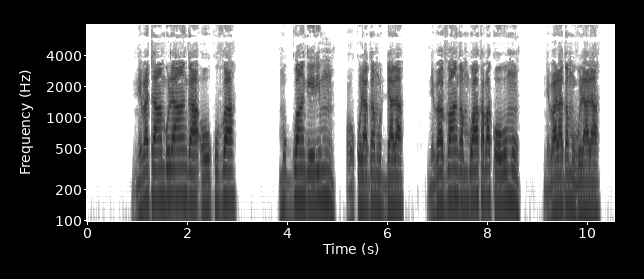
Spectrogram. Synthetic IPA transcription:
ne̞βataːmbulaːŋɡaʔo̞kuva | muɡwaːŋɡe̞ːɾimu | o̰kulaɡamudːala | ne̞βavaːŋɡamuβwaːkaβako̞ːβumu | ne̞̰βalaɡamuβulala

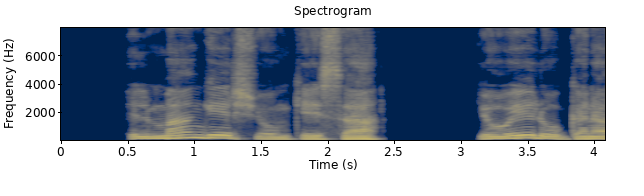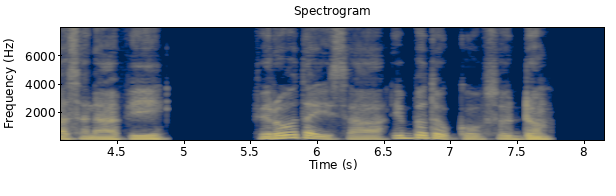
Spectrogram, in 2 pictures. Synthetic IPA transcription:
ʔɪlmaːŋɡe̞ːɾʃoːmke̞ːsːaː | joːʔe̞ːloːɡːɐnaːsɐnaːfɪ | fɪɾo̞ːt̪ɐɪsaːᶑɪbːɐt̪ɔkːo̞ːfsɔd̪ːɔmɐ̥

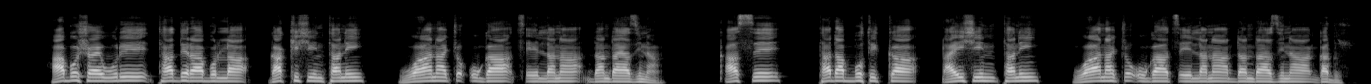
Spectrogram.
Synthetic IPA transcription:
hɐbɔʃɐjwʊɾɪt̪ɐd̪ɛɾaːbɔlːɐ | ɡɐkːɪʃɪnt̪ɐnɪ | waːnɐt͡ʃʼɔʔʊɡaːt͡sʼe̞ːlːɐnad̪ɐnd̪ɐjɐzɪnɐ̰ | kʼɐsːɛ | t̪ɐd̪ɐbːɔt̪ɪkːɐ | ɗɐjɪʃɪnt̪ɐnɪ | waːnɐt͡ʃʼɔʔʊɡaːt͡sʼe̞ːlːɐnad̪ɐnd̪ɐjɐzɪnɐɡɐd̪ʊs

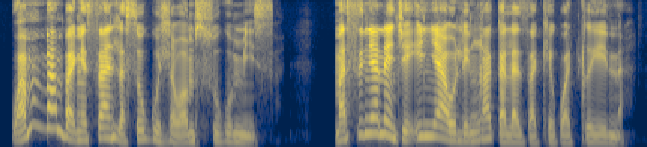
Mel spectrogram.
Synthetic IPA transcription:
wam̩βambʱaŋɛsand͡ɮʱasoɣuɮawam̩suɣumiːsḁ | masiɲanɛnd͡ʒʱɛʔiɲawɔlɛŋ͡ǃaɡ̥ʱalazakʰɛɣwaǃiːna

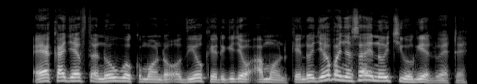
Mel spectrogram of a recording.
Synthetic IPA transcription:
ɛ̰akad͡ʒɛft̪anowokmɔndɔʔod̪ɪokedɡɪd͡ʒɔʔa̰mɔnkendod͡ʒɛhɔvaɲasajenot͡ʃiwoɡɪɛlwɛtɛ̰

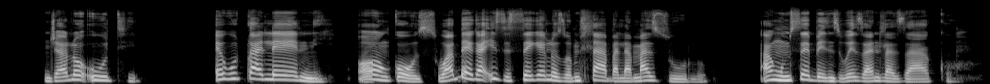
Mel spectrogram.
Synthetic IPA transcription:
nd͡ʒʱalɔʔuːtʰi | eɣuǃaleːni | ɔ̰ɔŋkʼosiwaβɛɣaʔizisɛɣɛlɔzom̩ɬaβalamazulu | a̰ŋum̩sɛβend͡zʱiwɛzand͡ɮʱazaːkʰɔ

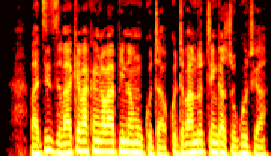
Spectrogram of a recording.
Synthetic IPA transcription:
ʋad͡zid͡ziʋake̞ʋakaŋɡaʋapindamuɡʱut̬akut̬iʋando̞te̞ŋɡaʐo̞k̬uːd͡ʒɡa

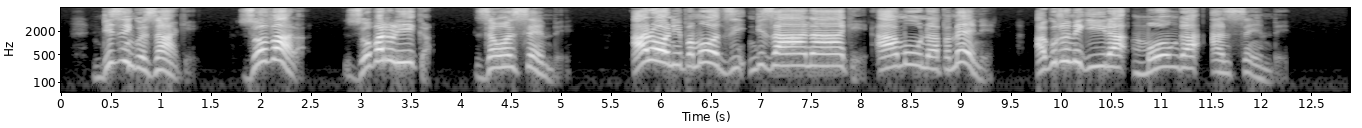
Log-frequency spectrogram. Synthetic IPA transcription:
ndiziŋɡwɛzakɛ̥ | zɔvala̰ | zɔpatulika | zawansɛːmbɛ | aɾɔnip̬amɔd͡zindizaːnaːkɛ̰ | aːmunapamɛnɛ | ak̬utumik̬iɾamɔŋɡaːnsɛːmbɛ

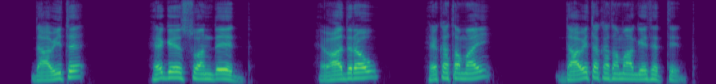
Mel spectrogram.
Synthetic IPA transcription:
d̪aːwɪt̪ɛ | hɛɡe̞ːsːʊwand̪ɛʔe̞ːd̪ːɐ̥ | hɛ̰waːd̪ɪɾɐw | hɛkɐt̪ɐmɐj | d̪aːwɪt̪ɐkɐt̪ɐmaːɡe̞ːt̪ɛt̪ːe̞̰ːd̪ːɐ̥

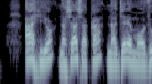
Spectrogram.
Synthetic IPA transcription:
aɦiɔnaʃaʃakanad͡ʒɛɾɛmɔðu

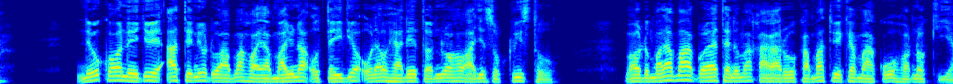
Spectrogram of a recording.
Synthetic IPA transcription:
neokɔneːd͡ʒeɾeʔateneondowamaɦɔjamaɲunaʔotɛiðjɔʔoɾeaoɦɛadetwɔneɾɔɦɔwa̰d͡ʒɛsokɾisto | mʔaondomaɾeamaɡɔɾɛtɛnemaka̰ɣa̰ɾokamatwekɛmakoɦɔnɔkia̰

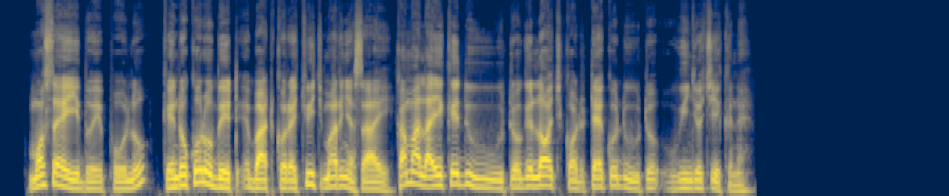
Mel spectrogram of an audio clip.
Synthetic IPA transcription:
mɔsɛɪd̪ɔepolokendokoɾobetebatkɔɾat͡ʃwit͡ʃmarɲasajɪkamalaɪkeduutoɡɪlɔt͡ʃkɔdtɛkodutowiɲd͡ʒot͡ʃɪknɛ

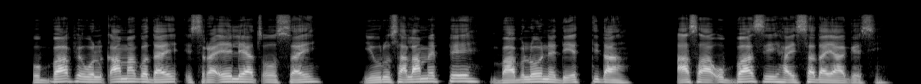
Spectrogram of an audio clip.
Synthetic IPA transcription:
ʔʊbːaːfɛwɔlkʼːɐmɐɡɔd̪ɐjɪsɾaːʔe̞ːlɪjat͡sʼo̞ːsːɐj | jɛɾʊsɐlɐmɛpːɛbaːbɪlo̞ːnɛd̪ɛɛt̪ːɪd̪ɐ | ʔɐsaːʔʊbːaːsɪɦɐjsːɐd̪ɐjaːɡḛːsɪ

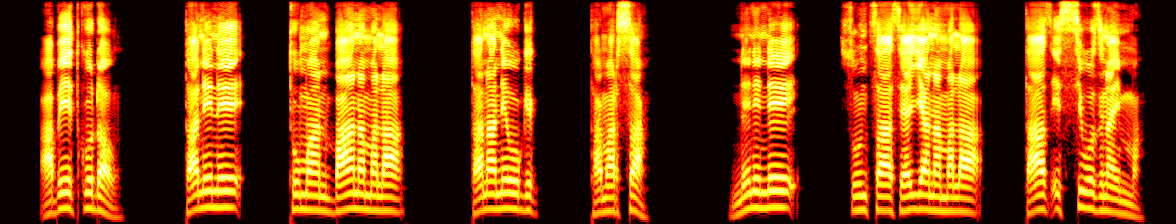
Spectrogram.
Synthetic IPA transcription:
ʔɐ̰be̞ːt̪ɡɔd̪ɐw | t̪ɐnɪnɛ | t̪ʊmaːnbaːnɐmɐlɐ | t̪ɐnɐnɛɔɡɛ | t̪ɐmɐɾsɐ | nɛnɪnɛ | sʊnt͡sːaːsjɐjːɐnɐmɐlɐ | t̪aːsɪsːɪwɔzɪnɐɪmːɐ̰

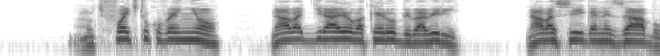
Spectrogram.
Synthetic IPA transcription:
muci̥fwe̞ːci̥tukuve̞ɲːo̞ | naːβaɟːiɾajo̞ːβake̞ɾubiβaβiɾi | naːβasiːɡanezaːβu

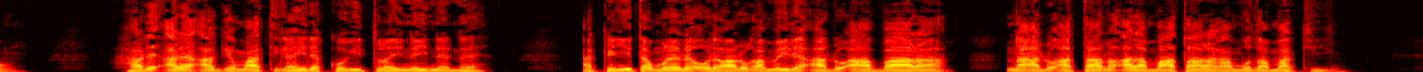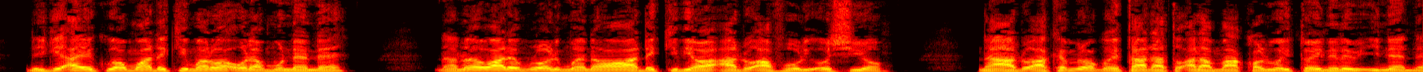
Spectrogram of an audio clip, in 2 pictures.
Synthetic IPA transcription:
haɾeʔaɾeaʔaɡematiɣaiɾɛkoitoɾaineinɛnɛ | akeɲitamonɛnɛoɾeawaɾoɣameiɾɛʔadoʔabaːɾa | naːdoatanɔʔaɾeamataːɾaɣamoðamaki | niːŋɡeaɣekuɣamwandekimaɾwaoɾeamonɛnɛ | nanɔwaɾemoɾɔɾimonɛnɛwawandekiðiawaʔandoafoɾioɕiɔ | naːdoakɛmeɾɔŋɡɔetadatoʔaɾeamakɔɾiwɔitoɾaineɾewiinɛnɛ

